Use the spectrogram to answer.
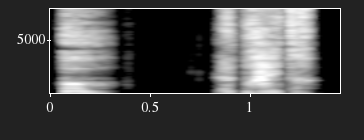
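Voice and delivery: high startled gasp of horror; shocked recognition. Acted. Bohémienne recognising the priest, startled. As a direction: recoil in shock, voice jumping up.

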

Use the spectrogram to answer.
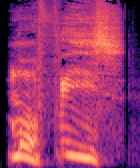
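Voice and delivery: high, emotional shout; father's cry. A narrator's reading. Jean Cornbutte sees his dying son, high cry. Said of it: "crie Jean Cornbutte".

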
